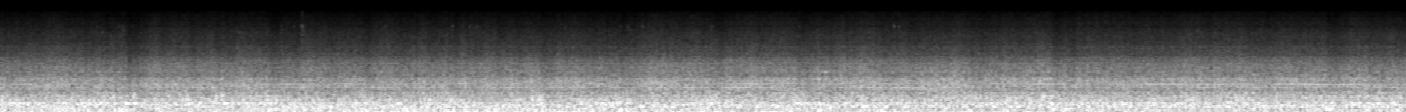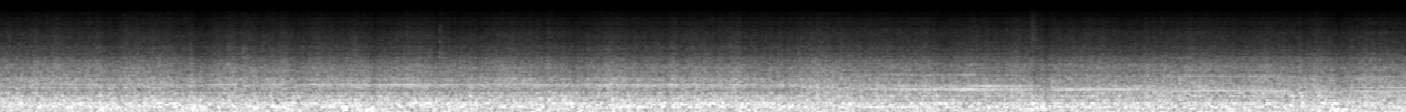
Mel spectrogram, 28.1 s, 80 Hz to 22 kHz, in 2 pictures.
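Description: Running noise heard inside a Keio Series 8000 electric train car (GTO-VVVF equipped) on the move: a steady rumble of wheels and motors, with faint whining tones on top that sink a little in pitch near the end.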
